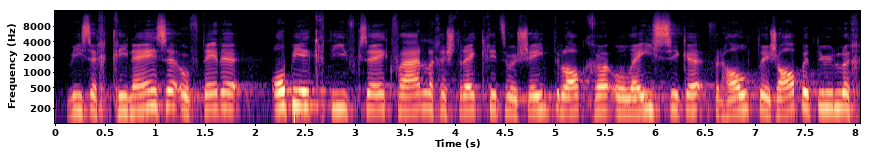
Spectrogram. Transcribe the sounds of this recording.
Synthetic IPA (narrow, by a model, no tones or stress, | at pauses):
ʋisɪχχinɛːsəufd̥ɛɾə | ɔbjɛkχt̪iːfkseːkfæːɾləχəʃtɾɛkχit͡sʋɵʃəɪnt̪əlɑkχəʔʊlɛɪsɪɡəfəɾɦɑlt̪əɪʃɑːbətyːɾləχ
